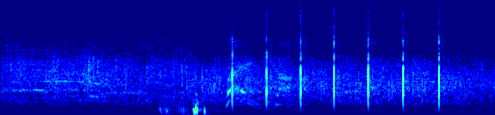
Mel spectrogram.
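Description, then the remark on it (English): A church audience claps in unison to magnify God: after a couple of seconds of crowd murmur, sharp handclaps fall into a steady, quick rhythm, roughly eight distinct claps ringing out over the background hum. “Clap your hands, lift your voice, and magnify him.”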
